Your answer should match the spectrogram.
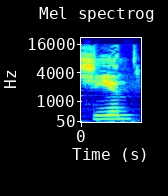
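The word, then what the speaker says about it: Shein: shopping from lately called Sheen that's how I pronounce I just call it Sheen s-h-e-i-n those are basically the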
